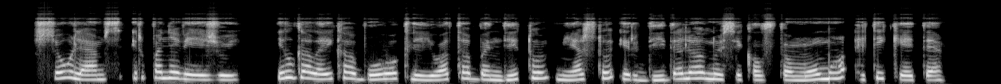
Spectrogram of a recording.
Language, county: Lithuanian, Vilnius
